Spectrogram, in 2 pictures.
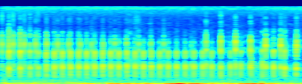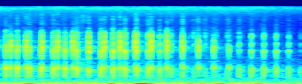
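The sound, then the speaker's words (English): A white stork in Spain, sitting in its nest during the breeding season, bill clapping to greet its returning partner: a loud, rapid wooden clattering that rattles on steadily for about six seconds, swelling and easing slightly, with no voices. “I enjoyed watching one stork sitting in the nest and then greeting its returning partner with loud, enthusiastic bill clapping.”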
